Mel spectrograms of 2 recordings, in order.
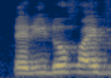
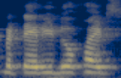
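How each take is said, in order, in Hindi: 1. यह शब्द "t" से शुरू होता है, इसमें "p" की आवाज़ नहीं है। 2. यह शब्द "t" से पहले "p" की आवाज़ के साथ शुरू होता है। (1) "टेरिडोफाइट्स बोलेंगे, ... उसको पी को प्रोनाउंस नहीं करेंगे" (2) "टेरिडोफाइट्स नहीं बोलेंगे"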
